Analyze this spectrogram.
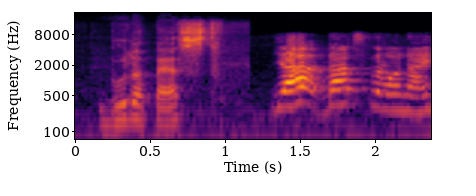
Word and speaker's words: Budapest: you pronounce that place budha budapes is how you say it yes a lot of a lot of people say it very different from that and there's always like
